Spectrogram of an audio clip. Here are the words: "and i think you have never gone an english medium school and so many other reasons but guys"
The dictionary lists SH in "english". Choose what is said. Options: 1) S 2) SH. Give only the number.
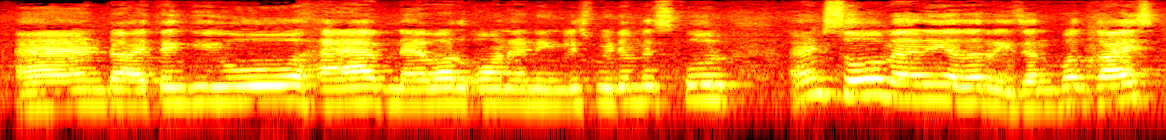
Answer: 2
